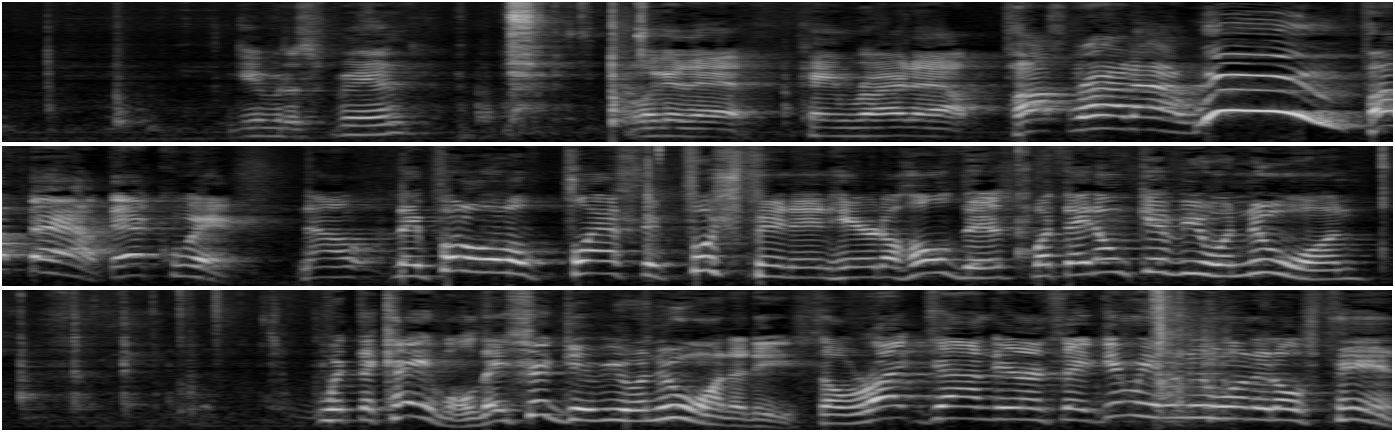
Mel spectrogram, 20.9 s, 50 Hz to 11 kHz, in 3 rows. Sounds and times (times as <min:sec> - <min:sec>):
Speech: 0:01.2 - 0:02.2, 0:03.1 - 0:06.0, 0:06.8 - 0:13.8, 0:15.5 - 0:20.8.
